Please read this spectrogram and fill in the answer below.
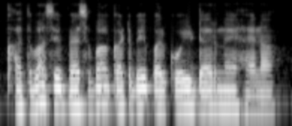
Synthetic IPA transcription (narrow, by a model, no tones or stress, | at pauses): kʰɐt̪basepɛːsbakɐʈbepɐɾkoːiɖɐɾnɐɦĩɦɛːnaː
